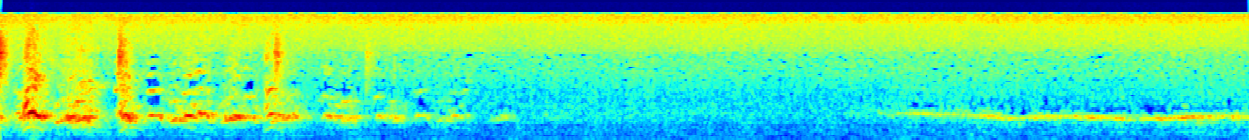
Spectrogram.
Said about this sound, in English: Bitter cold, and there's a high wind blowing.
